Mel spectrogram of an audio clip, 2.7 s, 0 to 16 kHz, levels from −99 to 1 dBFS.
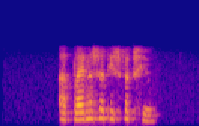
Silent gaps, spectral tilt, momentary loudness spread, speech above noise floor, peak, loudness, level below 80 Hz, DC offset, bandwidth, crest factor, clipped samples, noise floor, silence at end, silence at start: none; -9 dB/octave; 15 LU; 54 dB; -4 dBFS; -24 LUFS; -74 dBFS; under 0.1%; 4 kHz; 22 dB; under 0.1%; -78 dBFS; 0.6 s; 0.8 s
